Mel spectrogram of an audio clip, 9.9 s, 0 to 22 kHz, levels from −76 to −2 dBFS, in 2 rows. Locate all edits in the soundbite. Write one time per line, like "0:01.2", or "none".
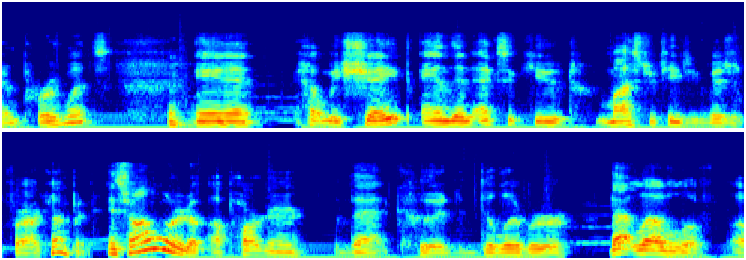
0:05.5
0:08.8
